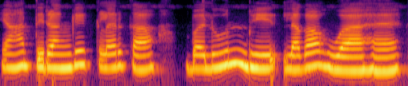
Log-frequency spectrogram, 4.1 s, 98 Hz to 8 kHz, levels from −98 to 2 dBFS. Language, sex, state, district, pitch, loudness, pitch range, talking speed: Hindi, female, Jharkhand, Garhwa, 250 Hz, -11 LUFS, 235-265 Hz, 130 wpm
